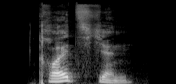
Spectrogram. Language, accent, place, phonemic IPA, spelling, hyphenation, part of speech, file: German, Germany, Berlin, /ˈkʁɔʏ̯tsçən/, Kreuzchen, Kreuz‧chen, noun, De-Kreuzchen.ogg
- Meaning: 1. diminutive of Kreuz; a small cross 2. cross-mark, X mark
